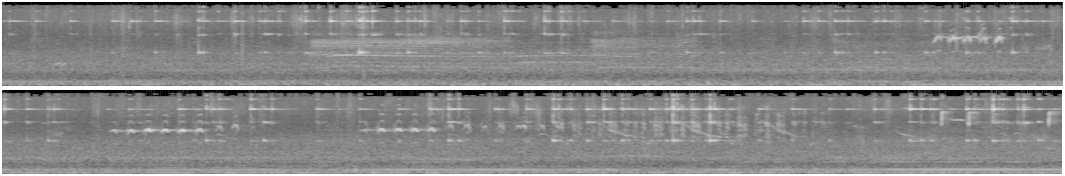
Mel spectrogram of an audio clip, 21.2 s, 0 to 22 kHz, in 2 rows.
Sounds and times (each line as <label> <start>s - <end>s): highway in the background 0.0s - 21.2s
grazing sheep 0.0s - 21.2s
bird 11.1s - 13.3s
